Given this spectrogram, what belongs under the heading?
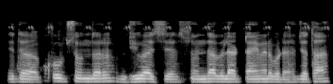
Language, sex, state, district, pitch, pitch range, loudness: Bengali, male, West Bengal, Malda, 130 Hz, 125-135 Hz, -18 LUFS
